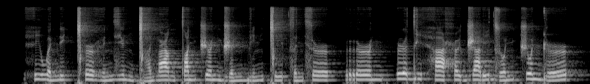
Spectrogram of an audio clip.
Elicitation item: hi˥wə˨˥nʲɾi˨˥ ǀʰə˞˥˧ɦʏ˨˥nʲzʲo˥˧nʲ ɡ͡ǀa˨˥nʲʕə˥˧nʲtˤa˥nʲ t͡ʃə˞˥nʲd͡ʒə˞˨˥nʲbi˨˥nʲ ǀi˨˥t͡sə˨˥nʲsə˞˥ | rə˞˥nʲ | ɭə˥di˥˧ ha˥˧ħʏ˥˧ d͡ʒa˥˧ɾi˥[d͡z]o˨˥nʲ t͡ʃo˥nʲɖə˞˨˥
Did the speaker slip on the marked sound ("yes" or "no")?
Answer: no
